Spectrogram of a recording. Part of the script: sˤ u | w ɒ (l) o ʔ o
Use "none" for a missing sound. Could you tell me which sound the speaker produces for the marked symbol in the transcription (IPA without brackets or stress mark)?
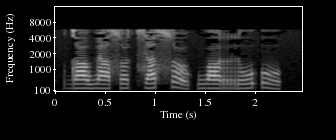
r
